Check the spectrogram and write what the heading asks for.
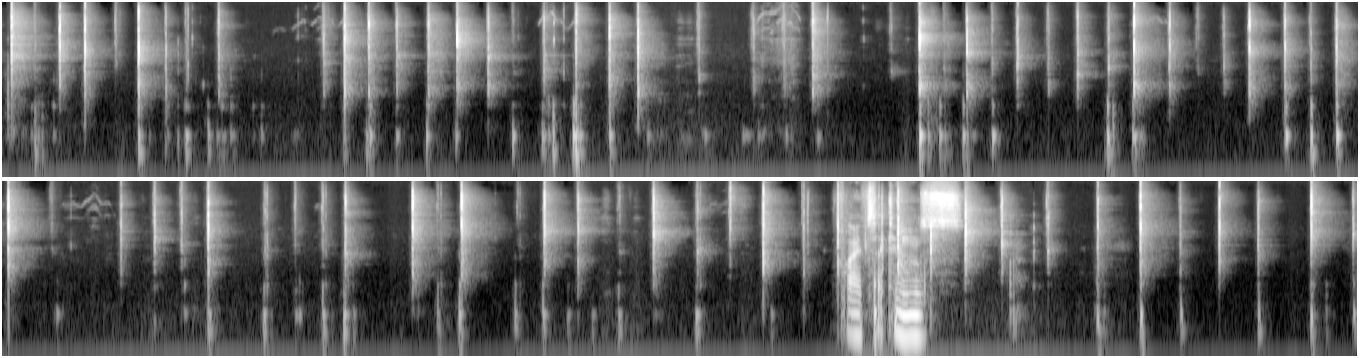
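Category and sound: human body sound, clapping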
